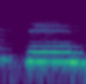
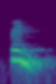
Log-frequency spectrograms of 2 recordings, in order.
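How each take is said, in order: First: The vowel is long and drawn out. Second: The vowel is short and clipped. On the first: The speaker calls it wrong. "ना कि" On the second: The speaker calls it right. "बस छोटा-सा बोलना हमें"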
